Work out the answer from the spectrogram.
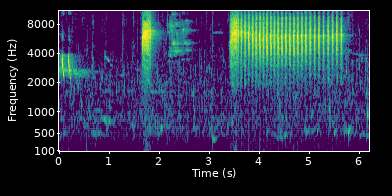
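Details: Kapas tembak, or Pied Triller, in songbird training audio: scattered high chips and a short burst, then a loud, very high, fast trill of repeated notes that gradually softens.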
